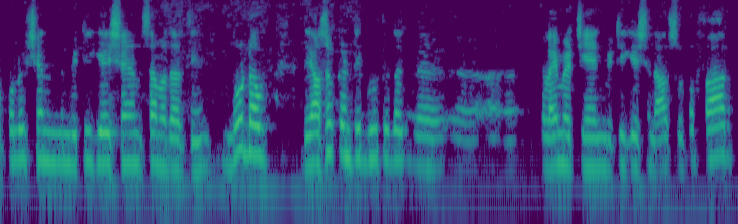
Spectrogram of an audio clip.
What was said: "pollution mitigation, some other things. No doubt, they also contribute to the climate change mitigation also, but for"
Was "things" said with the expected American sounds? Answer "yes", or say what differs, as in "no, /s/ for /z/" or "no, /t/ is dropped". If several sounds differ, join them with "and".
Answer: no, /t/ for /θ/ and /z/ is dropped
